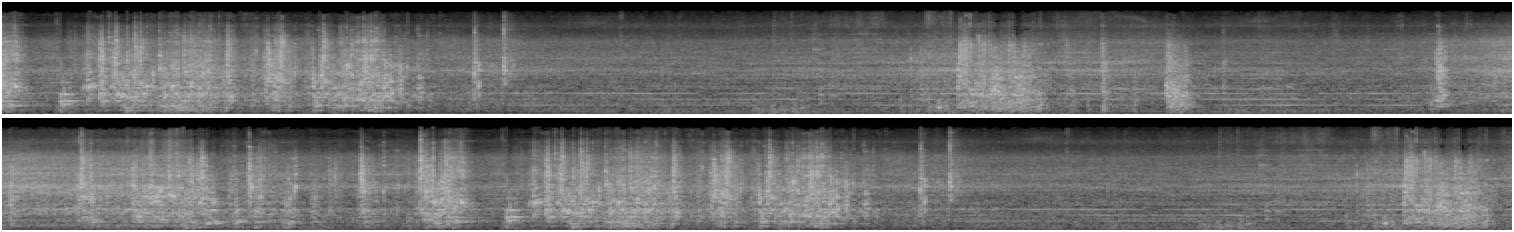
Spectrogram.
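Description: A Komatsu mini excavator's engine runs steadily while its bucket tips loads of broken stone and masonry rubble into a truck bed, giving several bursts of clattering rock over the engine hum.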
